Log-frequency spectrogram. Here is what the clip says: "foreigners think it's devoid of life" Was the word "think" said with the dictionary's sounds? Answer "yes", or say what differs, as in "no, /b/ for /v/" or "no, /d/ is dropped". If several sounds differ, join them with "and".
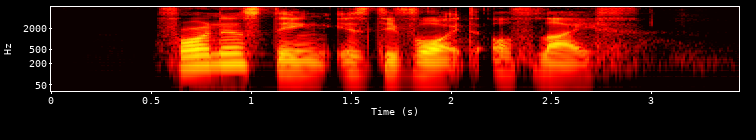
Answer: no, /k/ is dropped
